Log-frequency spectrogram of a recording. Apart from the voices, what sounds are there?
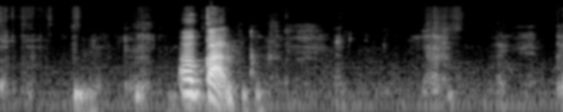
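chewing crackers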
